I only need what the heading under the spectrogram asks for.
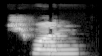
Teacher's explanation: Chuan is what's called first tone, which means you kind of like, if you were singing, you like stay on the same note. You hold a note.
